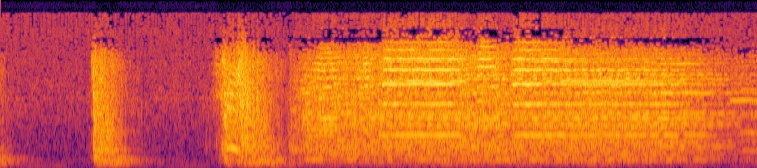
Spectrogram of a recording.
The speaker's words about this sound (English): I'm to break this door in, or rather we are.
